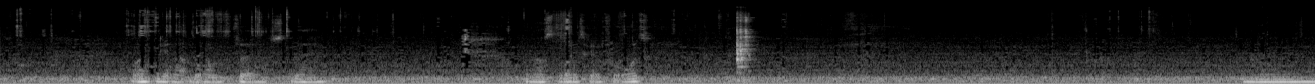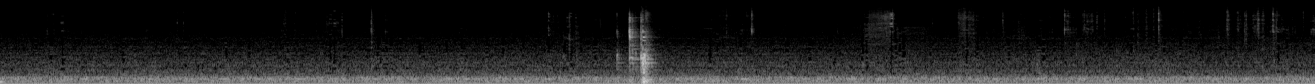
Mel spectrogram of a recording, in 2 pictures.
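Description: Small plastic and metal parts click and tap as hands handle them.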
